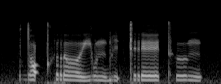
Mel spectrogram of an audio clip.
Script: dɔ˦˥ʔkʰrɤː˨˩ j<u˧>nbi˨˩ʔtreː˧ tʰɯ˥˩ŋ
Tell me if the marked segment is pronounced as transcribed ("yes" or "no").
no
